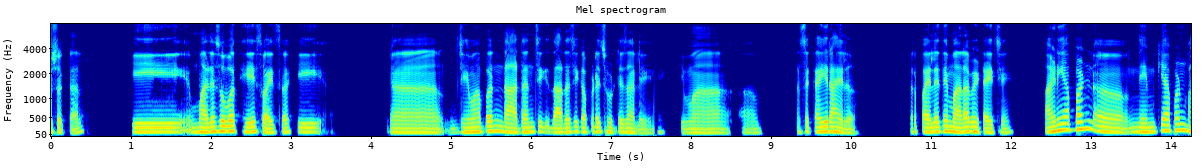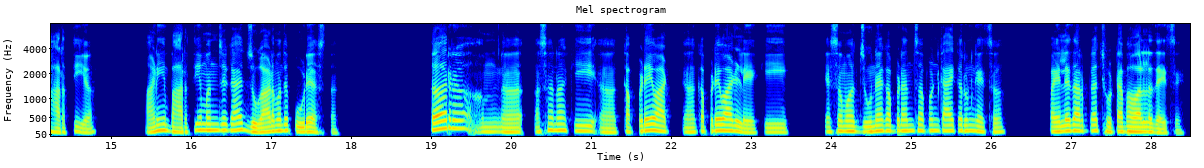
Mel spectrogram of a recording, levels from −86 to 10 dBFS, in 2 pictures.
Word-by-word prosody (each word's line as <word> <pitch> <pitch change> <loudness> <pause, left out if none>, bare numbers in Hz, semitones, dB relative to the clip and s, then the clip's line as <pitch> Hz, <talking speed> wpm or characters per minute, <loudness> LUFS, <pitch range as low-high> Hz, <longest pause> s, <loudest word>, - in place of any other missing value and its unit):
शकाल, 105 -2 -5
की 115 -1 -2
माझ्यासोबत 130 +3 +3
हेच 125 +2 +1
व्हायचं, 105 +2 0
की 115 -1 -3 0.9
अ, - - -3 0.8
जेव्हा 115 +2 +1
पण 135 +1 +2
दादांचे 115 +2 0
दादाचे 110 +3 +1
कपडे 115 0 -2
छोटे 110 -2 -2
झाले 95 -6 -3
किंवा 100 -1 -7 0.5
अ, - - -12 0.7
असं 115 +4 -4
काही 120 +1 +3
राहिलं 110 -8 +1 0.7
तर - - -7
पहिले 115 +2 +3
ते 140 - +3
मला 120 -2 +4
भेटायचे. 105 -5 -1 0.5
आणि 135 +7 +4
आपण 190 +3 +1
अ, 115 -6 +1
नेमके 120 +4 0
आपण 160 +2 +1
भारतीय 110 -4 -3 0.7
आणि 145 +8 +3
भारतीय 115 +7 -1
म्हणजे 165 -1 +2
काय 160 +2 +2
जुगाडमध्ये 125 +6 +3
पुढे 120 -1 +3
असतात. 100 -5 -5 1.2
तर 200 +5 +6
अं 120 - -3 0.3
अ, - - -6 0.2
असं 165 +6 -1
ना 165 0 +2
की 145 -1 -4 0.2
अ, 105 -3 -3
कपडे 140 +7 +2
वाट 140 -5 +4 0.2
अ, 115 0 -1
कपडे 145 +4 +1
वाढले, 135 -10 +3
की 110 +1 -4 0.5
त्या 125 - -5
समज 135 +1 +2
जुन्या 130 +3 +2
कपड्यांचं 145 +1 0
आपण 150 +1 -2
काय 145 -1 0
करून 150 -1 0
घ्यायचं? 120 -3 -2 0.6
पहिले 130 +3 +3
तर - - +2
आपल्या 145 +2 -2
छोट्या 125 0 +1
भावाला 125 -1 +4
द्यायचे. 95 -5 -3
120 Hz, 135 wpm, -24 LUFS, 115-140 Hz, 1.2 s, तर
